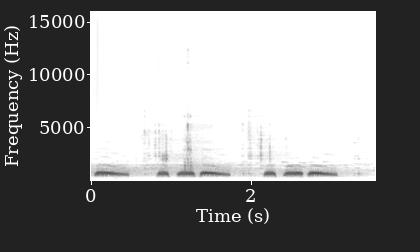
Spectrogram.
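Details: Female spotted dove cooing to excite males into calling, in a stuttering style with three ending notes: low hollow coos in two runs, one long sliding note followed by short rounded notes, separated by a brief pause.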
